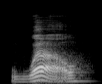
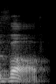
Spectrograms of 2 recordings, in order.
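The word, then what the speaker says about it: וָו: to the original pronunciation, and they distinguish between the wow and the soft bait by reading the soft bait as a v and the wow as a w. So just from that, we can know it is a wow, not a vav.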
